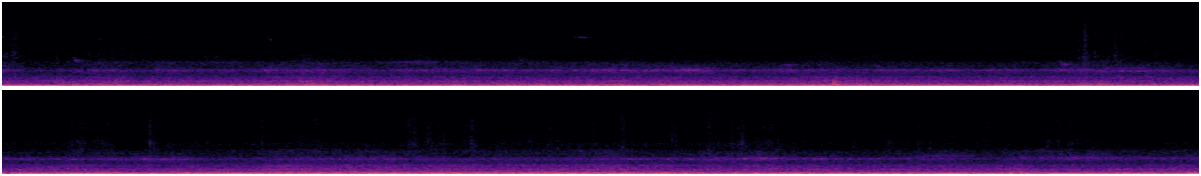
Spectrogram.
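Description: A train hums and rumbles steadily at speed, heard from inside.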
